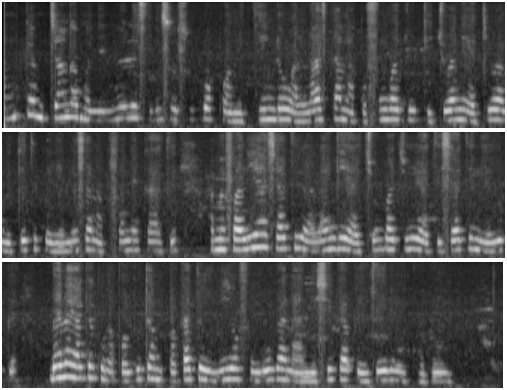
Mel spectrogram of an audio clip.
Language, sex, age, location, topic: Swahili, female, 25-35, Nairobi, education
